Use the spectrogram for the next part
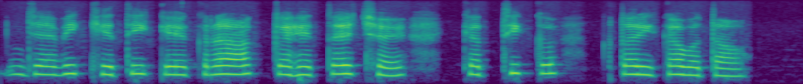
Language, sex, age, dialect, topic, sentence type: Maithili, female, 18-24, Angika, agriculture, question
